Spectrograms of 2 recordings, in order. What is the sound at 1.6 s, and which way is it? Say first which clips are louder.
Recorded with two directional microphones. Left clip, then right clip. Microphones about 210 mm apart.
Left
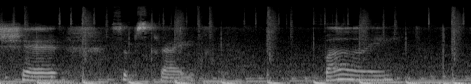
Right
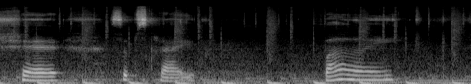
Music: right 6 dB; 25° right (ahead or behind).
